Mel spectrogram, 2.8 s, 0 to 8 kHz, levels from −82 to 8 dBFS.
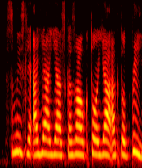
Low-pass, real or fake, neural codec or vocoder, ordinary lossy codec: none; fake; codec, 16 kHz, 4 kbps, X-Codec, HuBERT features, trained on general audio; none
